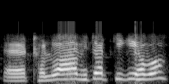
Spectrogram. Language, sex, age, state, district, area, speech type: Assamese, male, 30-45, Assam, Golaghat, rural, conversation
